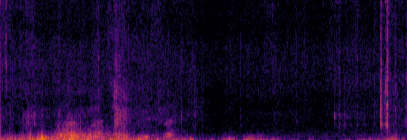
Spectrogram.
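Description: Faint, indistinct talk and rustling handling noise in the first half, then quieter, with two sharp clicks in quick succession near the end.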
